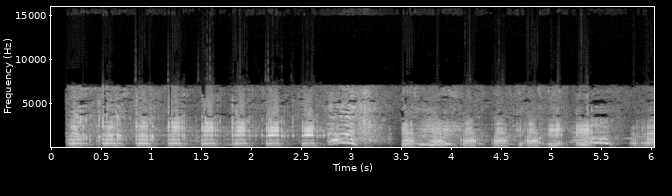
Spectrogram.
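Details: Hippopotamus giving a rapid run of deep, resonant grunts, about one per third of a second, in a chuckling, honking series that pauses briefly midway and then resumes.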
